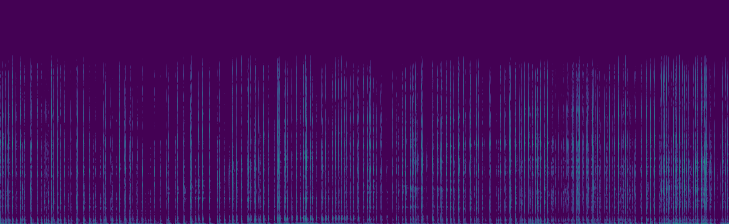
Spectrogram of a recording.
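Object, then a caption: Clear plastic cassette tape case. A small, hollow, clear plastic cassette tape case is tapped on its sides with two green plastic stick tools. The result is a steady stream of rapid, dry clicks and clatters that are bright and crisp, with almost no ring after each tap.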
